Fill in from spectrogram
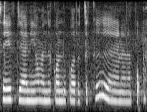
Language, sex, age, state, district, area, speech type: Tamil, female, 30-45, Tamil Nadu, Tiruvarur, rural, spontaneous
